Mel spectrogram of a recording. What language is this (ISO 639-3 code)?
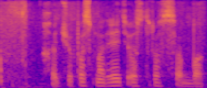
rus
